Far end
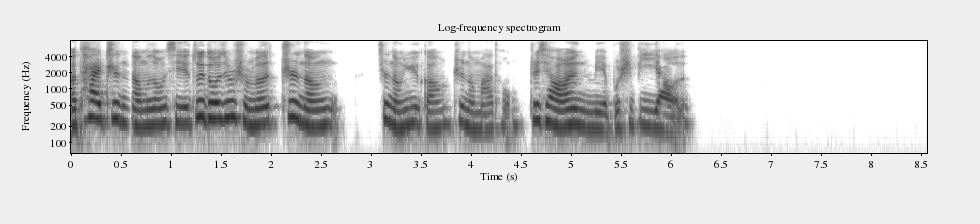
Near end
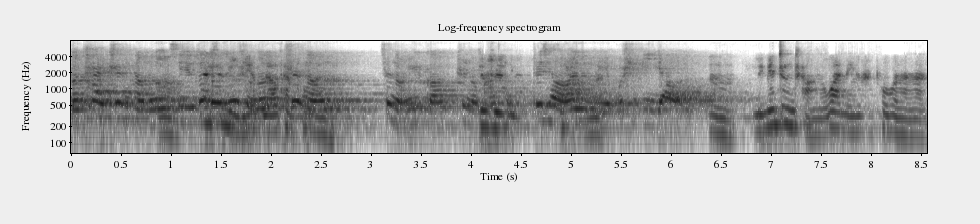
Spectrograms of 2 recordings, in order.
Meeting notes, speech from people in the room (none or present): present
